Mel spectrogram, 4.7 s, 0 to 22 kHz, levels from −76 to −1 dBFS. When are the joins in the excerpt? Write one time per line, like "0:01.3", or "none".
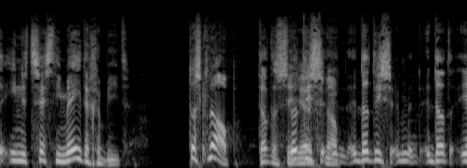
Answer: none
